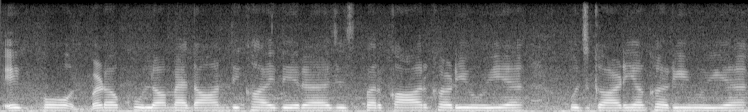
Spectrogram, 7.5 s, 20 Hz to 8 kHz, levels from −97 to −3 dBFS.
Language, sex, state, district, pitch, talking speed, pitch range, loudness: Hindi, female, Chhattisgarh, Raipur, 180 Hz, 160 wpm, 180-185 Hz, -12 LUFS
